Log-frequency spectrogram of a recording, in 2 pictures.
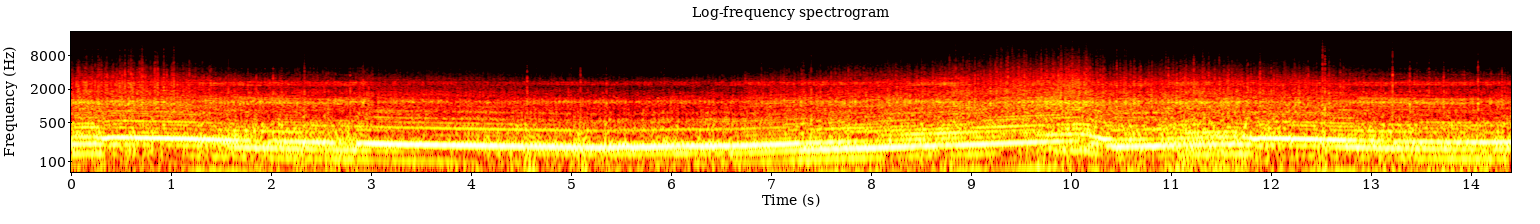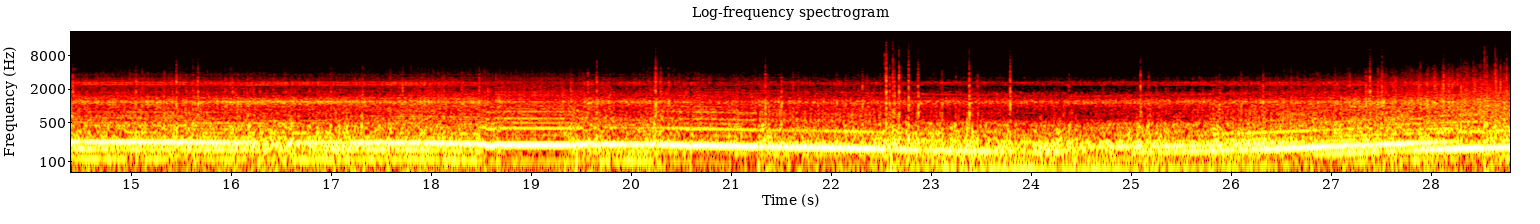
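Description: Suzuki TL1000R's V-twin engine at track speed, heard from a camera mounted on the bike: a strong, steady engine note that rises and falls slowly through the corners, with a quick drop and recovery in pitch about ten seconds in.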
